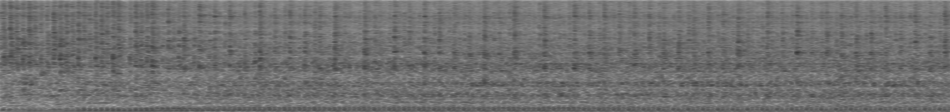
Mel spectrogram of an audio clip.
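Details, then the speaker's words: Tractor running straight-piped after its muffler rusted and broke off at the weld while dragging debris with a rake; raw, blatting exhaust with heavy low thump at steady speed, no muffling; obnoxiously loud. "Well, the muffler rotted off and just broke off when I was in the woods dragging a bunch of debris and small trees around with the rake. It has been obnoxiously loud being straight piped, and I'm tired of it."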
